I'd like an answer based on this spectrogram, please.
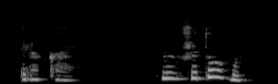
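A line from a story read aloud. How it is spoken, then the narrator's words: Whisper. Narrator (Russian): Мелани прошептала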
